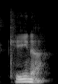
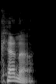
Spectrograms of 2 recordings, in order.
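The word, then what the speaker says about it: Kena: time by the way it's kina bridge of spirits well it's not kenner it's not kenner it's kinah how did you find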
